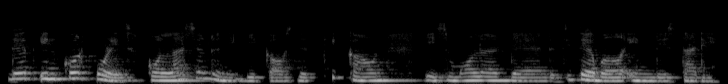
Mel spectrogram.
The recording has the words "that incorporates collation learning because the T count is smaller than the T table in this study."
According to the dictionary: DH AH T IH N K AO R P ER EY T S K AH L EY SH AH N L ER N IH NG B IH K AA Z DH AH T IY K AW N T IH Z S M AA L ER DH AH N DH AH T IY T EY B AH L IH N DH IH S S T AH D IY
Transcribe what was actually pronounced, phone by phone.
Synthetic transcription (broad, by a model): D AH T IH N K AO R P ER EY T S K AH L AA S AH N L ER N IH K B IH K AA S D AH T IY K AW N IH S M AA L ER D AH N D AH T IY T EY B AH L IH N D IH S S T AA D IY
